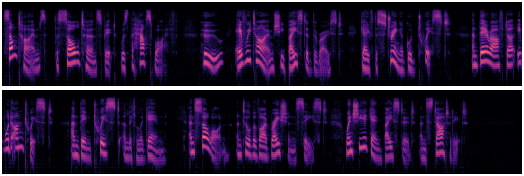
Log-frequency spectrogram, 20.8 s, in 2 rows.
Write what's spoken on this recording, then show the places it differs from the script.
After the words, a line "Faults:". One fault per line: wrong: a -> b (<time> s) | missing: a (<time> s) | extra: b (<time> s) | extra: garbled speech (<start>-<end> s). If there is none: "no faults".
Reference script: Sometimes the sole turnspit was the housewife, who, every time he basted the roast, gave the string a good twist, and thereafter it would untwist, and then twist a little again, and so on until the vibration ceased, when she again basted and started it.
Sometimes the sole turnspit was the housewife, who, every time she basted the roast, gave the string a good twist, and thereafter it would untwist, and then twist a little again, and so on until the vibration ceased, when she again basted and started it.
Faults:
wrong: he -> she (5.4 s)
